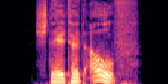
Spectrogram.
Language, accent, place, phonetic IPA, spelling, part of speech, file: German, Germany, Berlin, [ˌʃtɛltət ˈaʊ̯f], stelltet auf, verb, De-stelltet auf.ogg
- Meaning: inflection of aufstellen: 1. second-person plural preterite 2. second-person plural subjunctive II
